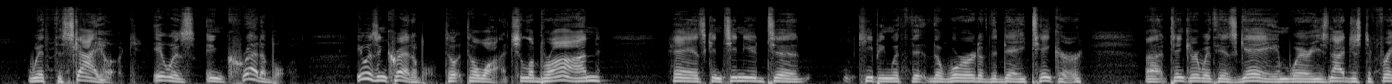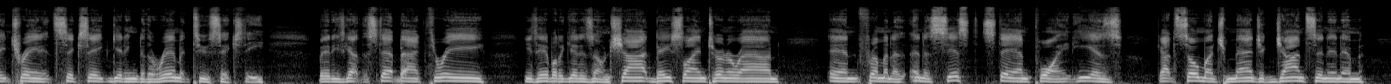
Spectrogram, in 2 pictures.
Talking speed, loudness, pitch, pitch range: 165 wpm, -21 LUFS, 140 Hz, 130-155 Hz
